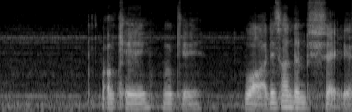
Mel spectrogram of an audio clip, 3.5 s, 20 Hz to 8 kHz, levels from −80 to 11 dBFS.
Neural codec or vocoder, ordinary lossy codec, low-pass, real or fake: codec, 16 kHz, 8 kbps, FreqCodec, smaller model; none; none; fake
